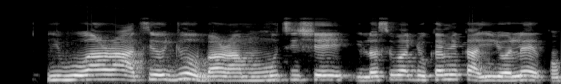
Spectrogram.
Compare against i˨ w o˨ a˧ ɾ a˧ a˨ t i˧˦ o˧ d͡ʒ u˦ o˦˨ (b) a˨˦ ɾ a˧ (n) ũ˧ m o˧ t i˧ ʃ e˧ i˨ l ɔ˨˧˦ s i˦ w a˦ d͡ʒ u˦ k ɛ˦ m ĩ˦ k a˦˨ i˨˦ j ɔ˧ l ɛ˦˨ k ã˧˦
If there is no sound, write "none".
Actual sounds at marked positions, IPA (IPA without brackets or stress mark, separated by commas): b, m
